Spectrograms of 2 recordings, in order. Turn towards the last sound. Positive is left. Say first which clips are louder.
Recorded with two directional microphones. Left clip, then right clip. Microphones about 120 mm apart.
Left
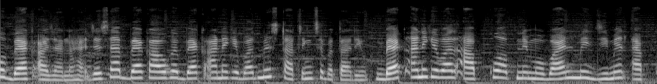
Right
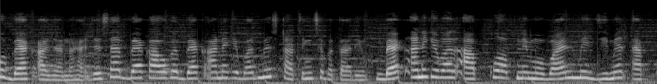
# left 5 dB
turn(degrees=25)  # may be behind; listen again after turning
